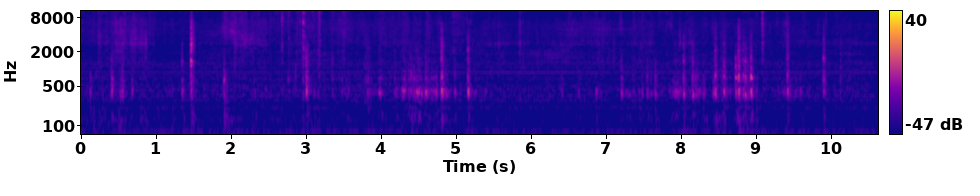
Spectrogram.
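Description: Wooden spatula scraping and tapping against the non-stick plate of an electric omelette maker while being worked under a fried egg, giving small scattered clicks with a few duller knocks.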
